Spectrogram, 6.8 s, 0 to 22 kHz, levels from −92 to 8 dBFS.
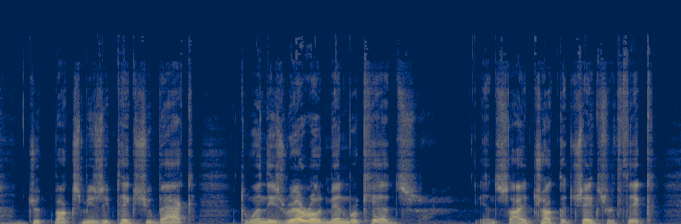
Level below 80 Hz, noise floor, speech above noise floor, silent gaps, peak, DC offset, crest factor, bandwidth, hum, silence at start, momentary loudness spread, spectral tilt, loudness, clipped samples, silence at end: -60 dBFS; -60 dBFS; 32 dB; none; -10 dBFS; under 0.1%; 20 dB; 18 kHz; none; 0 s; 18 LU; -6 dB/octave; -28 LUFS; under 0.1%; 0.3 s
